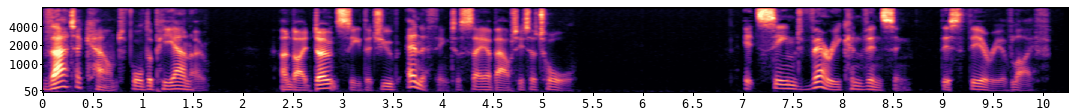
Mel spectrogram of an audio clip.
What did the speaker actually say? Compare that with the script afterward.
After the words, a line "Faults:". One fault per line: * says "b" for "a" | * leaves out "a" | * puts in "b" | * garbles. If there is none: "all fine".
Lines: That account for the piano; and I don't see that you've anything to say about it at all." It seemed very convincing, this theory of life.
That account for the piano; and I don't see that you've anything to say about it at all." It seemed very convincing, this theory of life.
Faults:
all fine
